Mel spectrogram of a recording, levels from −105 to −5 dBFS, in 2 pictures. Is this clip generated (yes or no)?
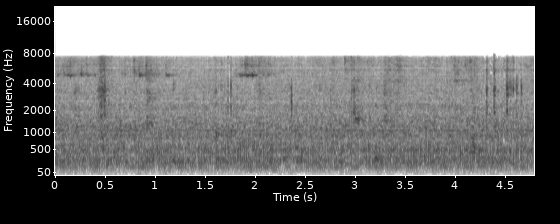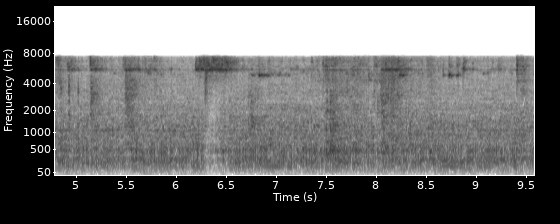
yes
